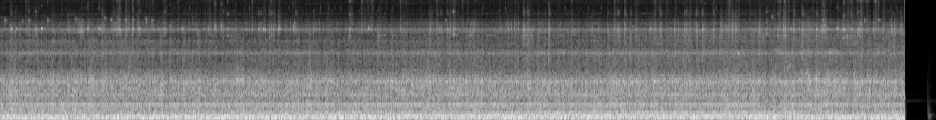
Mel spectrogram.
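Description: Steady rumble and travel noise inside a moving vehicle, with a faint steady whine above it. It cuts off suddenly near the end.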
